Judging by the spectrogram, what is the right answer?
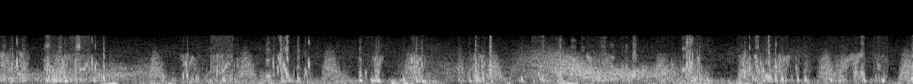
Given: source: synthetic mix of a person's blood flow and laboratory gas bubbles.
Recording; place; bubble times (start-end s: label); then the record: Doppler ultrasound of blood flow; subclavian vein
0.00-0.30 s: bubbles
0.42-1.08 s: bubbles
1.79-2.42 s: bubbles
2.59-3.13 s: bubbles
3.56-3.85 s: bubbles
4.00-4.29 s: bubbles
4.56-4.96 s: bubbles
5.18-5.27 s: bubbles
5.30-6.17 s: bubbles
6.20-6.39 s: bubbles
6.56-7.16 s: bubbles
7.36-8.12 s: bubbles
8.18-8.69 s: bubbles
8.72-8.88 s: bubbles
9.04-9.14 s: bubbles
From the record:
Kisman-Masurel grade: 343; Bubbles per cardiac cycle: rolling drumbeat, 9 or more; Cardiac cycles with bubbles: 100%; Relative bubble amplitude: loud (0.450 to 0.775); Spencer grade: 3 (all of the cardiac periods contain showers or single bubble signals, but not dominating or overriding the cardiac motion signals); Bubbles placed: anywhere in the cardiac cycle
